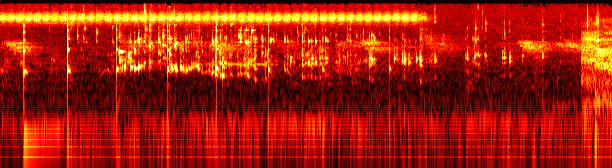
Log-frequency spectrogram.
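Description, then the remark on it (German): Riesling Spätlese halbtrocken, a Mosel wine, is poured from a screw-cap bottle into a glass in a bubbly, trickling stream with small splashes and clicks, over a faint steady high whine, finishing with a short, fuller rush of liquid. “Ja, einfach aufdrehen und dann kann man eingießen.”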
